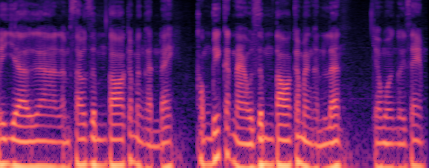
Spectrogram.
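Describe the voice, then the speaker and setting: Dark, mellow tone from a man, medium in pitch and moderate in pace. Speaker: audio equipment seller. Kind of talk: tutorial. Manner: animated.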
